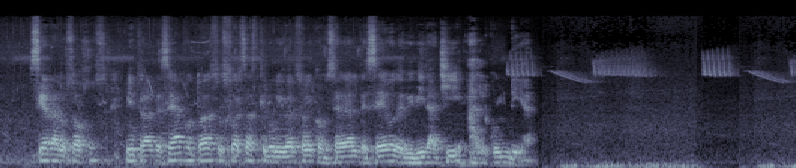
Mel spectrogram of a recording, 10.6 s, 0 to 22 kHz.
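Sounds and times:
faint low outdoor rumble: 0.0 - 7.3
rufous-collared sparrow chirping: 0.0 - 8.8, 9.4 - 10.6
speech: 0.4 - 7.2.

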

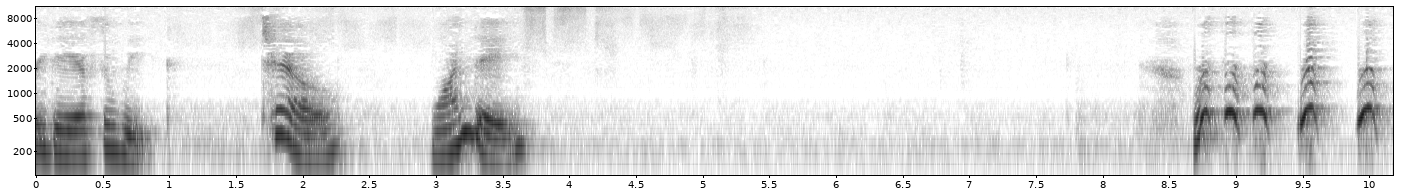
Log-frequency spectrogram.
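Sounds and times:
speech: 0.0 - 1.0, 1.7 - 2.4, 3.0 - 3.8, 8.7 - 10.1
big grumpy dog tied to a rope barking and growling: 8.7 - 10.1.

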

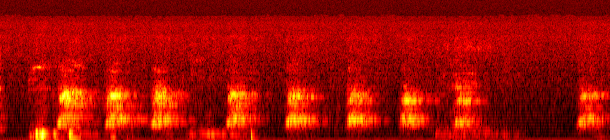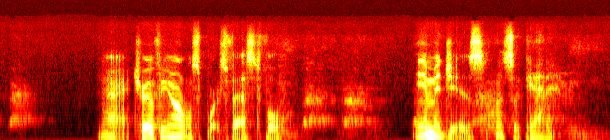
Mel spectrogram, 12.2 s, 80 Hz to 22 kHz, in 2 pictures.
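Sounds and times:
pet dog barking: 0.6 - 4.8, 5.8 - 6.5, 9.1 - 10.4
speech: 7.1 - 9.1, 10.2 - 11.8.

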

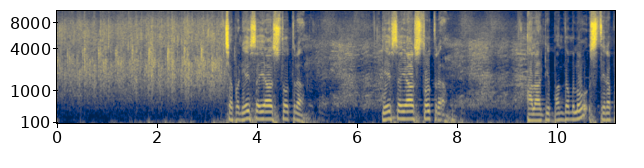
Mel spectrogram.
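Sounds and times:
church congregation clapping hands in praise during worship: 0.0 - 4.5, 5.6 - 6.9
speech: 3.4 - 5.2, 6.5 - 8.2, 9.4 - 11.1.

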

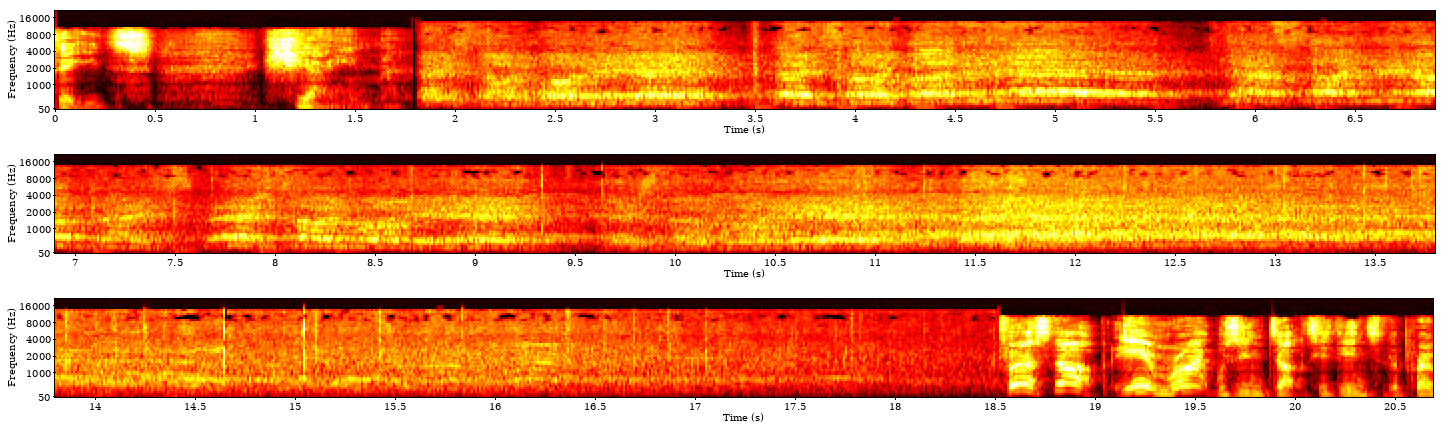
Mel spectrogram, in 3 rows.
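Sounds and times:
speech: 0.0 - 4.4, 18.6 - 20.6
big football crowd chanting a sung terrace taunt in unison: 1.8 - 18.4
rhythmic thumping beats: 2.0 - 9.2.

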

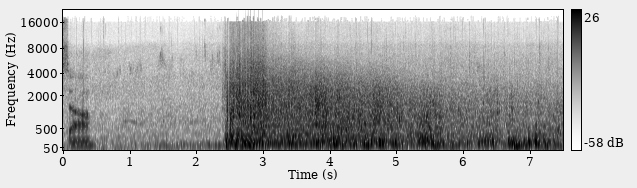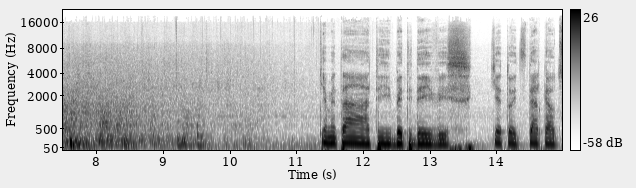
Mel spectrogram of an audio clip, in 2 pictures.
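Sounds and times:
steady heavy rain hissing: 0.0 - 13.6
speech: 0.1 - 0.6, 11.4 - 14.9
thunderclap rolling into a long deep rumble: 1.1 - 11.2.

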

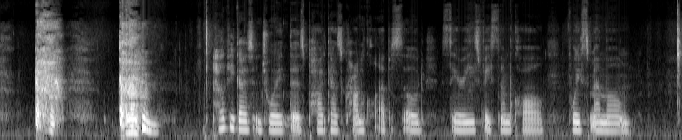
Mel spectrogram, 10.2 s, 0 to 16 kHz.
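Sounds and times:
rough loud throat-clearing coughs: 0.5 - 1.1, 1.8 - 2.5
speech: 0.7 - 1.0, 2.0 - 2.5, 3.2 - 9.6.

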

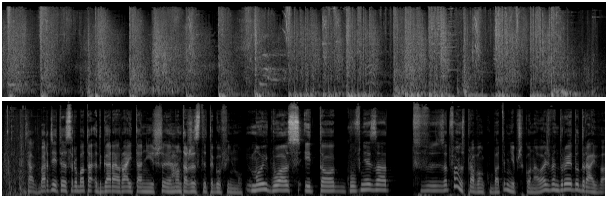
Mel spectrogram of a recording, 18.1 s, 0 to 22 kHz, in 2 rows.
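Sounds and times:
rapid gunfire from a film scene: 0.0 - 8.6
speech: 9.5 - 18.1.

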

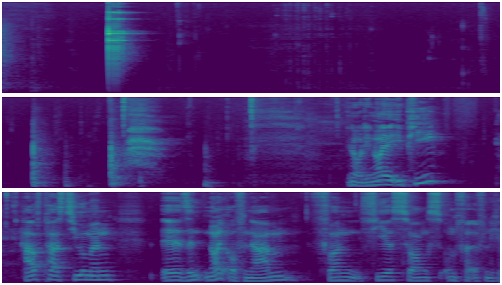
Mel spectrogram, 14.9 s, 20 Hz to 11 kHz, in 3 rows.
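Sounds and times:
glasses clinking in a toast: 1.1 - 1.5
speech: 8.4 - 9.4, 10.2 - 14.9.

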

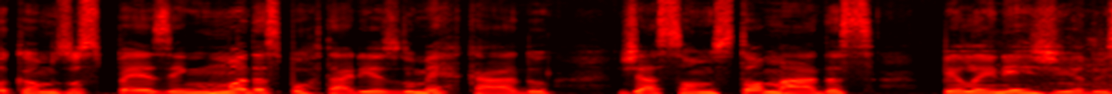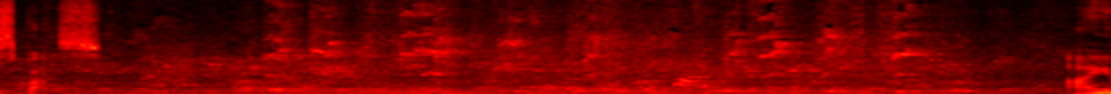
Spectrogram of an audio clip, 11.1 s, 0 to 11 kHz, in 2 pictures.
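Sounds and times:
speech: 0.0 - 7.1, 10.9 - 11.1
small high chirps and squeaks: 5.3 - 10.5
steady wash of overlapping voices indoors: 5.3 - 10.9.

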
